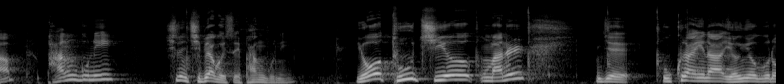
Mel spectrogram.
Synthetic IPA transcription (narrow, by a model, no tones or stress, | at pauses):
paŋɡuɲi | ɕʰiɾɯnt͡ɕibeɦaɡois͈ʌjopaŋɡuɲḭ | jʌtut͡ɕiʌk̚manɯɭ | ind͡ʑe̞ | ukʰɯɾainajʌŋjʌɡɯɾo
